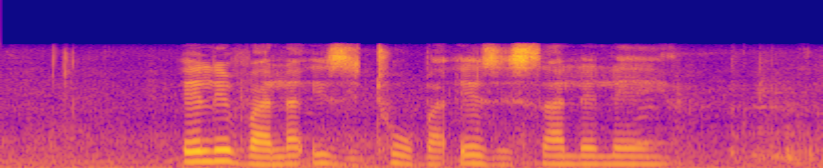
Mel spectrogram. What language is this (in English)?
Xhosa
